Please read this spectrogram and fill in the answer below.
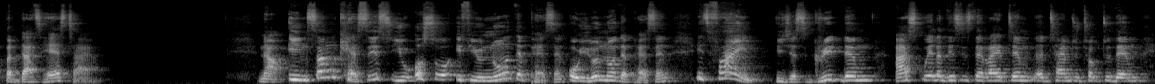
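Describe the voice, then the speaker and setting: A man giving an instructional talk in an emphatic, didactic way, using rhetorical questions and repetition. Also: on the high side. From Botswana. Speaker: research mentor and communication coach. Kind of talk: instructional talk with numbered tips. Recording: roomy, echoing indoor sound.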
